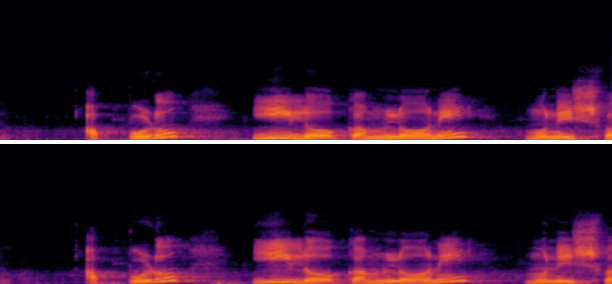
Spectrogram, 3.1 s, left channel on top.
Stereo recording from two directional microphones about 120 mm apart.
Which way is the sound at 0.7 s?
35° right (ahead or behind).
